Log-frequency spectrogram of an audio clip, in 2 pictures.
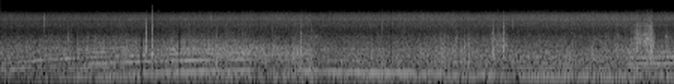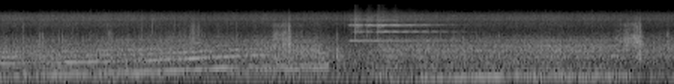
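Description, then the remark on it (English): A steady engine drone heard from aboard a red London double-decker bus riding east to the old city, its pitch rising and falling through gear changes, with rattles, a short bell-like ding partway through, and no voices. “Sit upstairs or down on a red London bus and ride east to the old city.”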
